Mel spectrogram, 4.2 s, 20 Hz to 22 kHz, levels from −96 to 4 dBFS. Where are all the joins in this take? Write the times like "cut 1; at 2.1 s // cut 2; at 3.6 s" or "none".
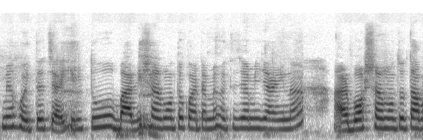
cut 1; at 3.2 s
